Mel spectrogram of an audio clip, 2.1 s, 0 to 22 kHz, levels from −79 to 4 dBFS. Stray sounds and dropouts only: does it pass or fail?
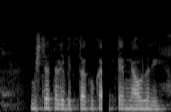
fail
